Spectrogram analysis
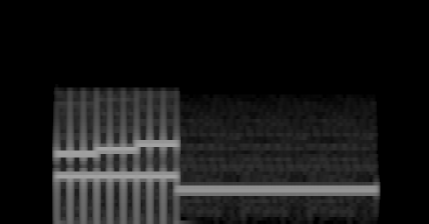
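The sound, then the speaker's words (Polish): A quick run of about seven touch-tone dialing beeps, rising slightly in pitch, gives way to a steady, unbroken mid-pitched telephone tone lasting over a second before cutting off, while calling a court. “Dzwonię do tego sądu.”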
